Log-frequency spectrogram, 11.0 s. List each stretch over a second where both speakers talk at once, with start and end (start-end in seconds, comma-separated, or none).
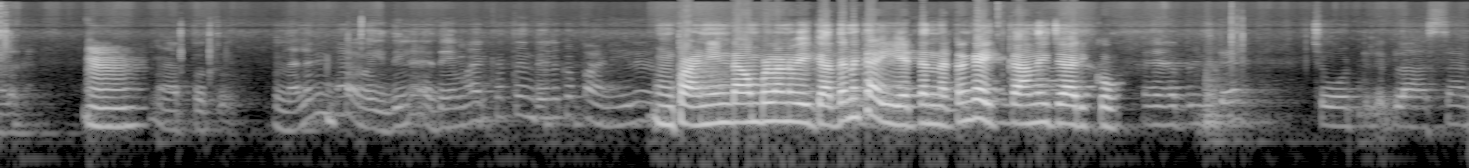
6.1-8.4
